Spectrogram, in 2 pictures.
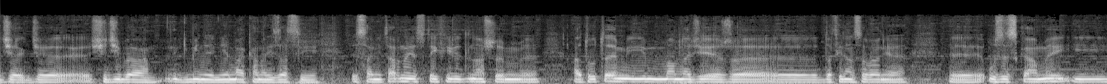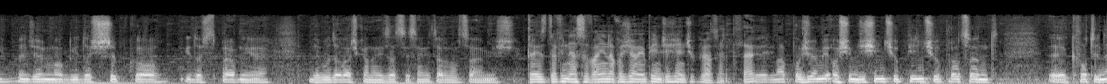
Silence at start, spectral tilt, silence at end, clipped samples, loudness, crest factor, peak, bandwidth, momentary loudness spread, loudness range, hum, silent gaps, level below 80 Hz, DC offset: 0 s; -6 dB/octave; 0 s; 0.6%; -9 LUFS; 8 dB; 0 dBFS; 11 kHz; 7 LU; 3 LU; none; none; -30 dBFS; under 0.1%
